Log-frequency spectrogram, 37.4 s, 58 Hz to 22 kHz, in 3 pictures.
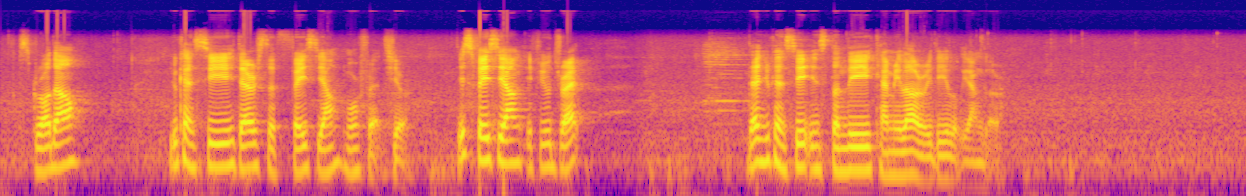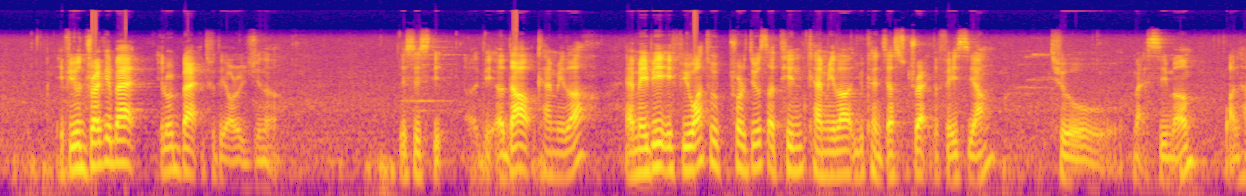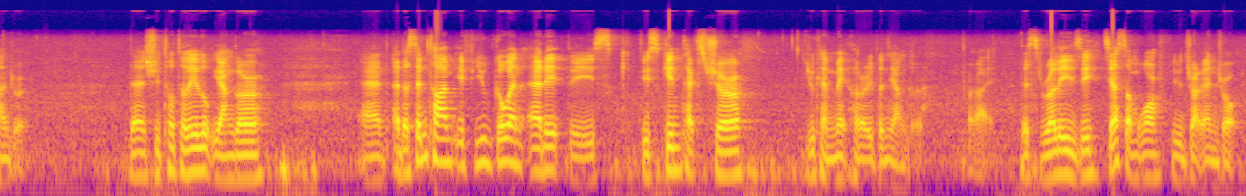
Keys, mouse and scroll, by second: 5.2-7.1 drag, 7.2 middle click, 8.2 c, 8.4-9.3 drag, 9.8 c, 9.9-10.6 drag, 10.7-11.4 drag, 10.7 c, 11.5 click, 11.6 scroll up 1, 12.1 c, 12.2-12.7 drag, 14.1-15.4 drag, 15.8 scroll down 1, 16.3 c, 16.5-17.0 drag, 17.3-18.4 drag, 17.4 c, 18.6 scroll up 1, 19.2 c, 19.3-20.5 drag, 21.1 click, 21.9-23.4 drag, 24.7 c, 24.9-28.1 drag, 28.5 1, 29.1 c, 29.3-29.8 drag, 30.6-31.4 drag, 32.0-32.3 drag, 32.4 c, 32.5-33.8 drag, 35.0 c, 35.1 drag, 36.9-37.3 drag.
